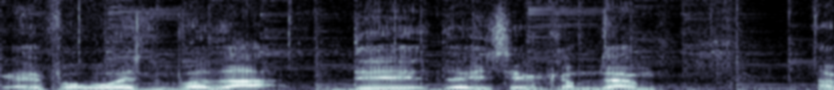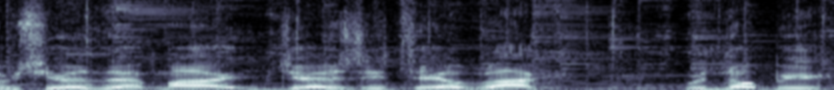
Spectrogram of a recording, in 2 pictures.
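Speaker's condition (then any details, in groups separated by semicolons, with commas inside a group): Motor neurone disease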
